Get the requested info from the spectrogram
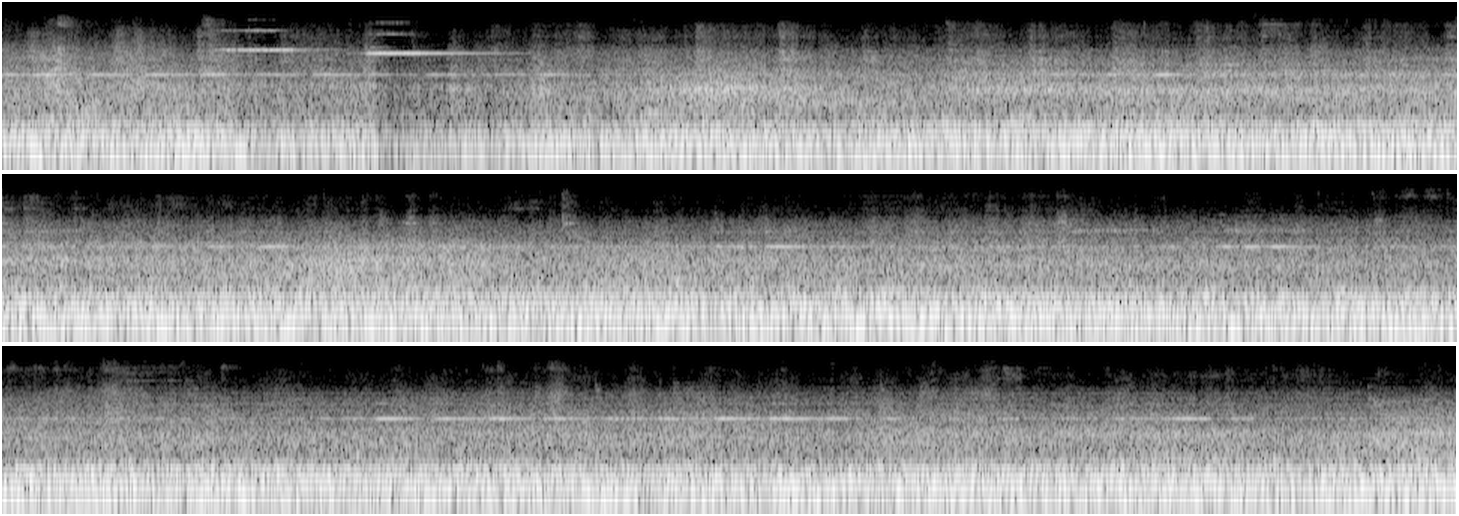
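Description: Freight train cars rolling steadily past: covered hoppers and boxcars rumbling on the rails, with a thin high wheel squeal that comes and goes every second or two.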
